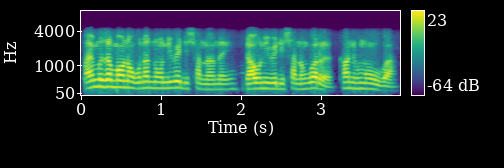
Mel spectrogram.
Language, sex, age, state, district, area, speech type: Bodo, male, 18-30, Assam, Udalguri, rural, conversation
